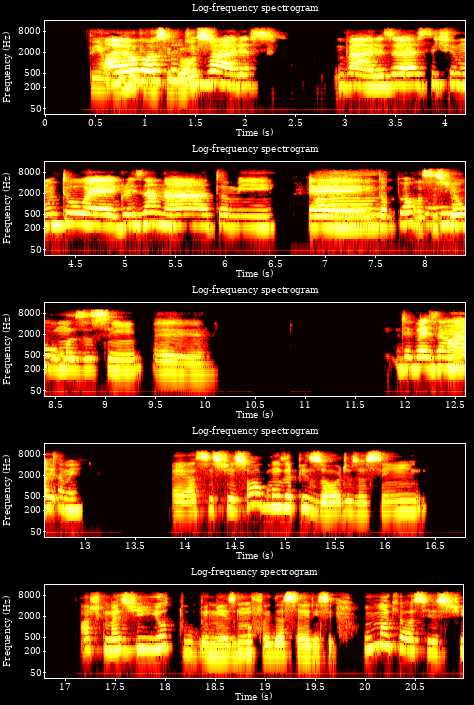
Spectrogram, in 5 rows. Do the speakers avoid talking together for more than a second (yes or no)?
no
